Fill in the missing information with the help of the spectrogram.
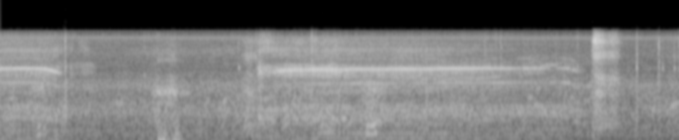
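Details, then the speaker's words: Adult man (dad) snoring oddly: a long, high whistling tone with a low rumbling undertone during a drawn-out breath, framed by short snorting bursts; whistling snoring. "That was Dad snoring."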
